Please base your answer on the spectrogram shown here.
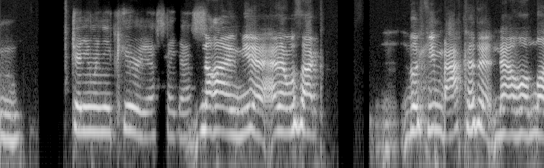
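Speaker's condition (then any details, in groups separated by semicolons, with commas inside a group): Cerebral palsy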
